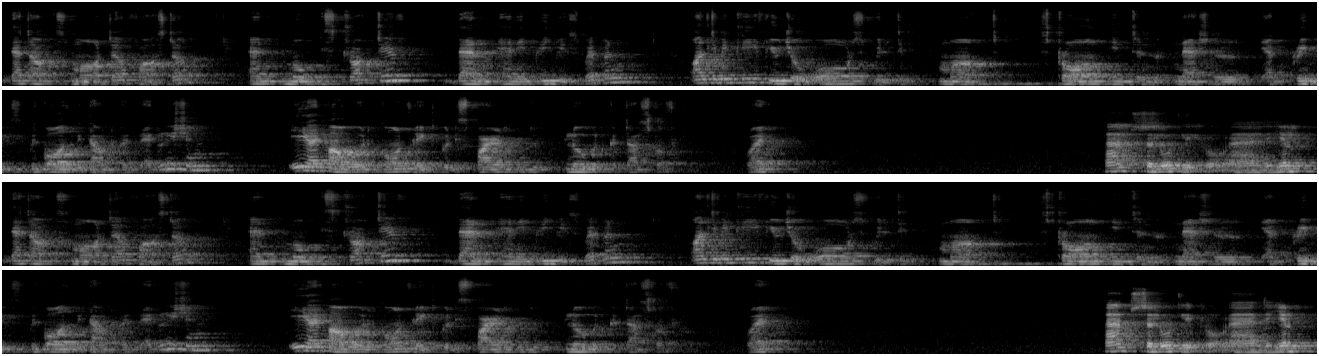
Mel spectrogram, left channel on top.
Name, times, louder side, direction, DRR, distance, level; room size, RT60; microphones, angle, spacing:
voice 1, 0.1-1.9 2.5-4.0 4.4-6.3 6.9-8.9 9.4-9.8 10.4-15.2 16.0-19.9 20.6-20.8, left 1 dB, 15° left, 0 dB, 5.2 m, -34 dB
voice 2, 24.2-26.0, right 2 dB, 85° right, 7 dB, 5.2 m, -29 dB
24.0 x 22.0 x 8.1 m, 1.2 s
head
